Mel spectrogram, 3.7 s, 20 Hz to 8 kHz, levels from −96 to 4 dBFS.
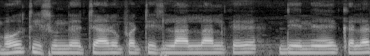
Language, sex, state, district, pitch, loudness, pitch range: Maithili, male, Bihar, Begusarai, 150 Hz, -28 LUFS, 150-155 Hz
